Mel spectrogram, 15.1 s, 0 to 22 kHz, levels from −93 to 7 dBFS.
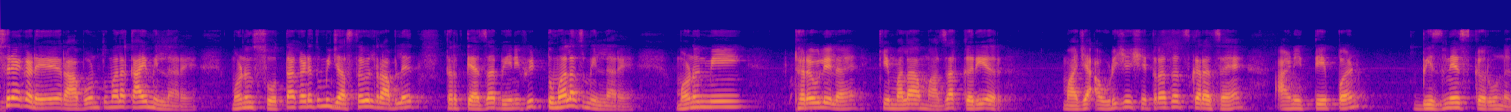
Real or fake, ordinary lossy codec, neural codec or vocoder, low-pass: real; none; none; 7.2 kHz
